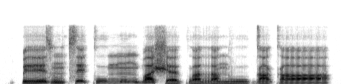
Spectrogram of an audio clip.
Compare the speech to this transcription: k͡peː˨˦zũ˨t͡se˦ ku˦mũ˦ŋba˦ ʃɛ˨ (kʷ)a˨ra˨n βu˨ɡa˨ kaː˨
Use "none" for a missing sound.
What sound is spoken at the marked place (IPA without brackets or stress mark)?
kʷ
